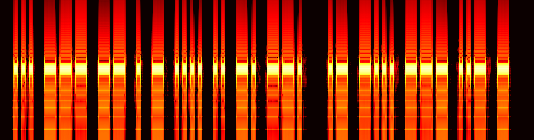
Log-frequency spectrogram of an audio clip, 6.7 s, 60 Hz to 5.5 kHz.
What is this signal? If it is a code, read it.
Morse code, heard as a keyed tone, about 25 wpm, 600 Hz. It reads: SOMETHING ABOUT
